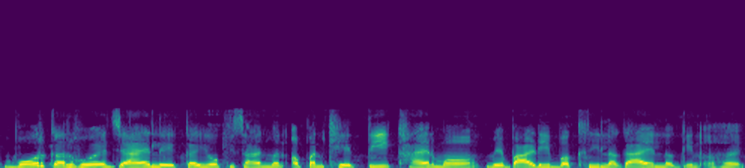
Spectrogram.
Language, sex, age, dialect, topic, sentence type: Chhattisgarhi, male, 56-60, Northern/Bhandar, agriculture, statement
